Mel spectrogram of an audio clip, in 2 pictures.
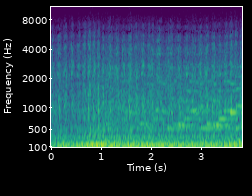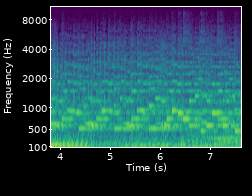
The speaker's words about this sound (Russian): Вновь теряя ощущение реальности, Бен смутно разбирал усиливающийся рев мотора по мере того, как Дэви прибавлял газ. Чувствовал толчки и покачивание машины, прокладывавшей себе дорогу в песке.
